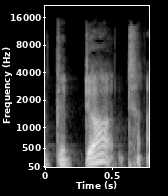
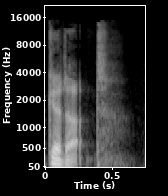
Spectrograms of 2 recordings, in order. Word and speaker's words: Gadot: But the actress who plays Wonder Woman, her name is pronounced Gail Gadot, I assume. It's because we were telling people that we need to, people have been telling us we need to pronounce the T.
